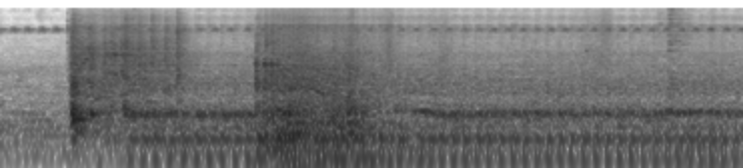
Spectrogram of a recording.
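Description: Starter whirr, then it catches and settles into an even idle with no stumbling; scooter is starting and running normally.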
